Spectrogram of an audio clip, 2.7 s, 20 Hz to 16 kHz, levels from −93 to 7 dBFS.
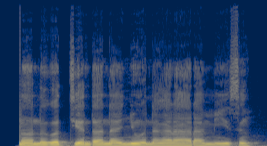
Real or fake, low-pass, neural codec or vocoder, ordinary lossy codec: real; 14.4 kHz; none; Opus, 24 kbps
